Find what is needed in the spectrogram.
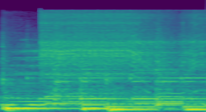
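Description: Background music with a steady bass beat starts, and from about half a second in, a drill bit bores into wood as a steady hissing noise over the music.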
